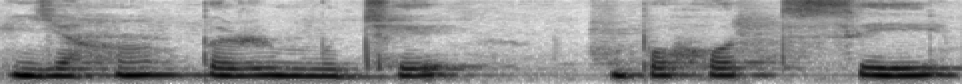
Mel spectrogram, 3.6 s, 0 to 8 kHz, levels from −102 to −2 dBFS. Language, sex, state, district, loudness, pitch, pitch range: Hindi, female, Himachal Pradesh, Shimla, -15 LUFS, 220 Hz, 215-225 Hz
